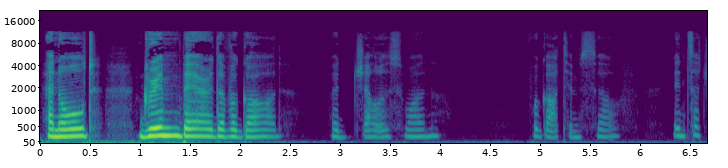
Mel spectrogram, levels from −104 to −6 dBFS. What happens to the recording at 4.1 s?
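Nothing goes wrong at 4.1 s: the speech runs on intact, with no dropout, distortion or abrupt jump in level at that point.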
